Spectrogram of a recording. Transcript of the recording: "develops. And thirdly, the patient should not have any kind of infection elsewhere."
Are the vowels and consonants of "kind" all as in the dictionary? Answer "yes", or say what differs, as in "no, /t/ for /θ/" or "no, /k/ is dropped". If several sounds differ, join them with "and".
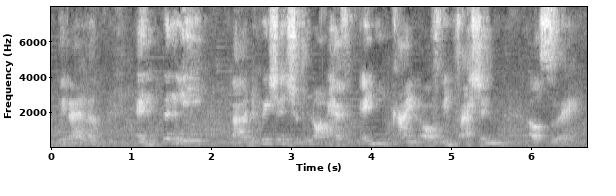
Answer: yes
